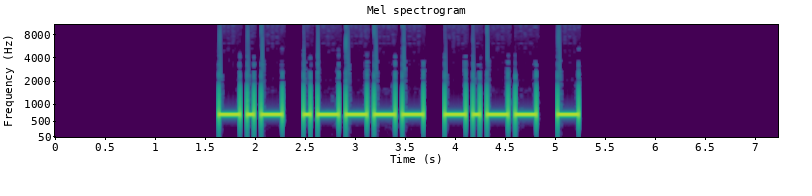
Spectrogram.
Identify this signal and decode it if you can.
Morse code, heard as a keyed tone, about 17 wpm, 700 Hz. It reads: K1YT
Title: Easy Call Signs Repeated 3x - 17wpm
